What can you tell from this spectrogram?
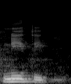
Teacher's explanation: नी लंबा खीच रहा हल्का सा और ति एकदम वही स्टॉप हो गया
